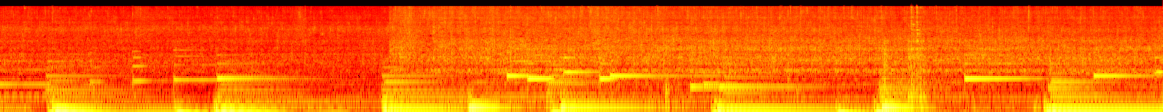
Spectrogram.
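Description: Chicken pieces sizzling in oil in a frying pan, under background music with deep bass notes. The sizzle grows louder about four seconds in.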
